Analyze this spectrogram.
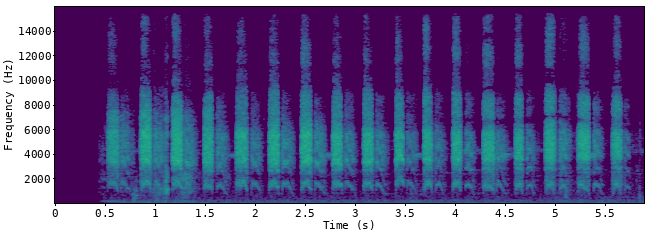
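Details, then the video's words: Angry African rhino beetle: a rapid series of harsh, high, raspy pulses, about three per second, steady and regular throughout, with quiet background. "The African Rhino Beetle. Big sound for a little bug"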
